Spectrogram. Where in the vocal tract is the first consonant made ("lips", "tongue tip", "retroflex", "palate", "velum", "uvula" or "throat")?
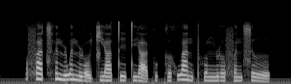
lips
